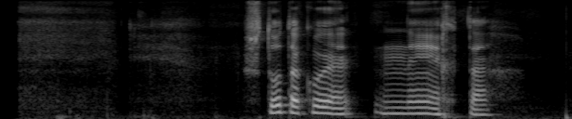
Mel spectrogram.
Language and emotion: Russian, neutral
